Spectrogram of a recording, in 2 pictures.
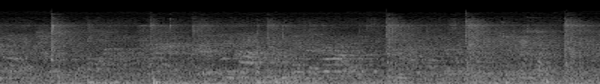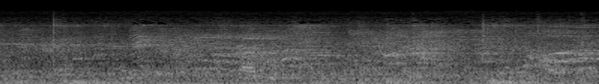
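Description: Many people chatter and call out in a large echoing hall.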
